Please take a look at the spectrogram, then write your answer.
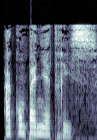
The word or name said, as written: accompagnatrice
